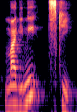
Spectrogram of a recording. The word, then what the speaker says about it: Magnitsky: Às vezes você está na dúvida da pronúncia, a pronúncia correta é Magnitsky.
